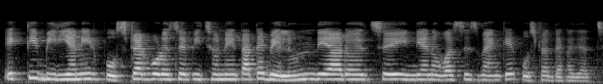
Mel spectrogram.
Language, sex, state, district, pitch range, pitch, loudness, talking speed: Bengali, female, West Bengal, Jalpaiguri, 215-245 Hz, 235 Hz, -16 LUFS, 160 wpm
